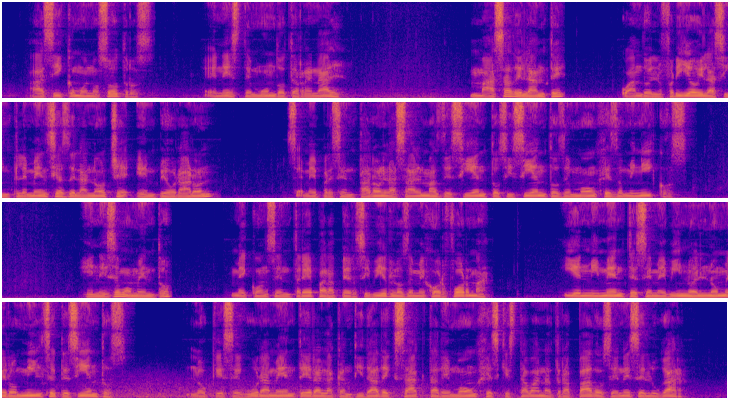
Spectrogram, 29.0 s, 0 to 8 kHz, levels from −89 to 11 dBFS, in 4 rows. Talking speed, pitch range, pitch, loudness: 135 wpm, 105-115 Hz, 110 Hz, -22 LUFS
